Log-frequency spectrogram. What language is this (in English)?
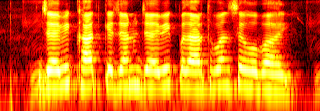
Magahi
